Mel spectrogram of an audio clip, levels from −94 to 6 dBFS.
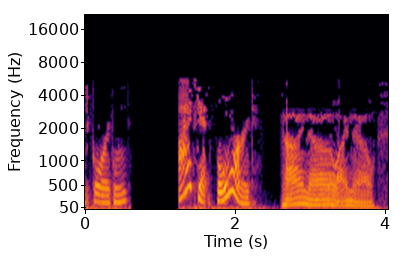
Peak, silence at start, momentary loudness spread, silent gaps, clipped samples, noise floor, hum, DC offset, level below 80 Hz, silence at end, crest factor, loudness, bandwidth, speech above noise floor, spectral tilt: -2 dBFS; 0 s; 10 LU; 0.64-1.23 s; under 0.1%; under -90 dBFS; none; under 0.1%; -36 dBFS; 0.1 s; 16 dB; -18 LUFS; 5.8 kHz; over 73 dB; -6.5 dB/octave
